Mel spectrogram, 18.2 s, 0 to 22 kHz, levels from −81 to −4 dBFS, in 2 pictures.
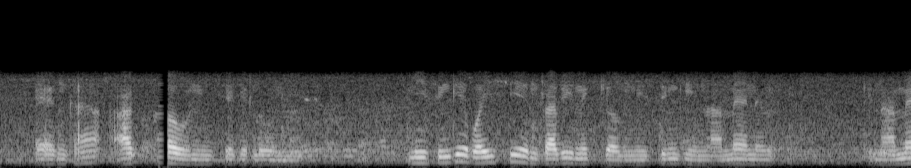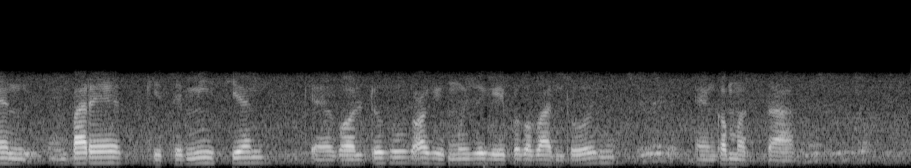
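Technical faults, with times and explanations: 1.59–1.68 s, 7.08 s (after "keboisheen rabinik kyook mising") and 13.95 s (after "kegool tuguuk ak kimuche"), packet loss with pitch repetition: the receiver fills the 30 ms gaps by looping the last pitch cycle, giving a brief buzzy hold. The 90 ms gap fades toward silence, then cross-fades back.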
